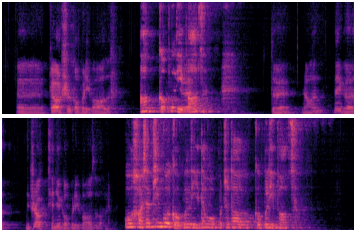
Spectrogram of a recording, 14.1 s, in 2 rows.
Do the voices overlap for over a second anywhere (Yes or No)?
No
